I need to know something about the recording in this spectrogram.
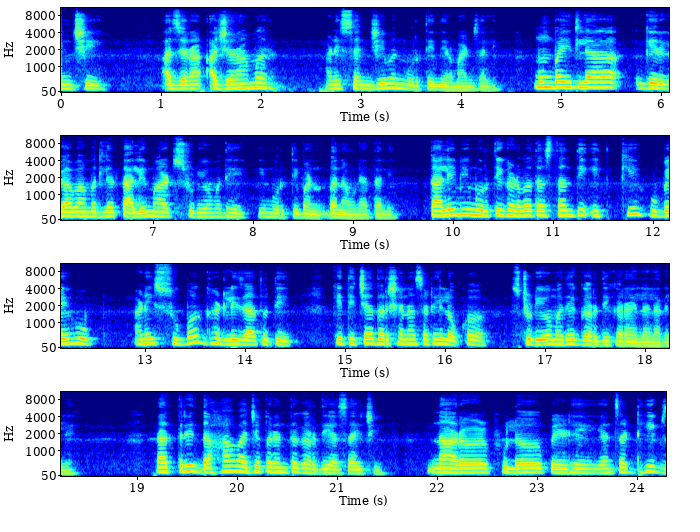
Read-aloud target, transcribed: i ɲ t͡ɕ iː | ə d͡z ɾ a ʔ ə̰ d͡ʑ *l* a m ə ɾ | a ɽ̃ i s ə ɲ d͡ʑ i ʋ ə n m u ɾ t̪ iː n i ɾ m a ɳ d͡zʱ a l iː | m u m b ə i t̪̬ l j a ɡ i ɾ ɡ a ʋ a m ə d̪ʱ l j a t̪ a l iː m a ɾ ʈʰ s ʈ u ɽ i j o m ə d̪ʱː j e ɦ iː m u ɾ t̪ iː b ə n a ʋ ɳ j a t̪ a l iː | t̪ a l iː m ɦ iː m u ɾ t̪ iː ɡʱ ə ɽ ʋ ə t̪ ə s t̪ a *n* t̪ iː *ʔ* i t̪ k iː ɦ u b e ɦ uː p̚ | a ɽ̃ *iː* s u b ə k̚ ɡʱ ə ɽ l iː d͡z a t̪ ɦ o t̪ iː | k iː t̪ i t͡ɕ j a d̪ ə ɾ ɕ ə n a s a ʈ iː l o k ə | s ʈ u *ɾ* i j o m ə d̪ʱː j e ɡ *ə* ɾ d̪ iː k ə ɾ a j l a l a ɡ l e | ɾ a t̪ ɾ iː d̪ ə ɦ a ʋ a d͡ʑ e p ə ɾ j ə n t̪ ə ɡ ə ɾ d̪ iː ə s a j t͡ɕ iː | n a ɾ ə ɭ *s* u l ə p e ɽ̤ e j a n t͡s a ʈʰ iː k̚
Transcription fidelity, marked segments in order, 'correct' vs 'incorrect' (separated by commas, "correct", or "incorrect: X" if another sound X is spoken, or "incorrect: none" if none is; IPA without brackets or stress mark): incorrect: ɾ, correct, correct, incorrect: i, incorrect: ɽ, correct, incorrect: f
